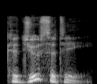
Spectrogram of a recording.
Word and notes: caducity: British English

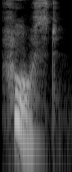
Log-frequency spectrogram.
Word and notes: forced: British English

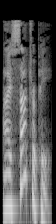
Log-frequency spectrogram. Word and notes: isotropy: British English

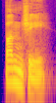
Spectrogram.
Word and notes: bungee: British English

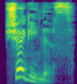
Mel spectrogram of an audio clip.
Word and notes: shagginess: British English

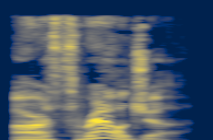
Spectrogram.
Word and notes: arthralgia: British English

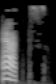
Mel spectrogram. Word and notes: acts: British English

